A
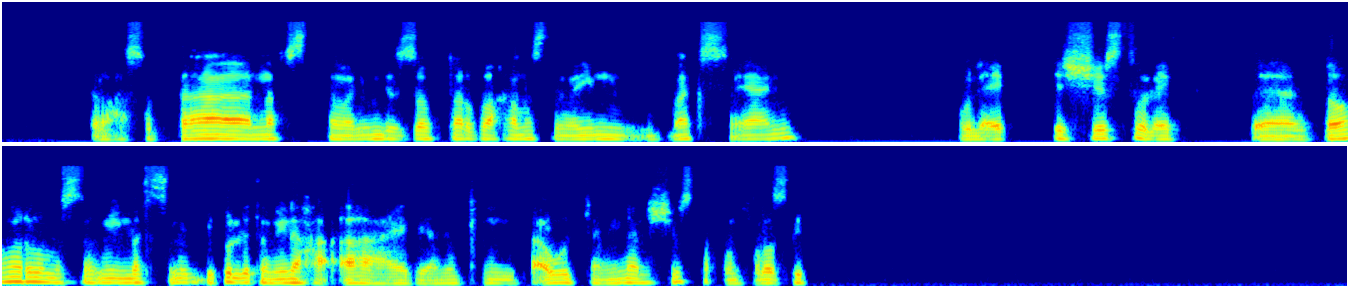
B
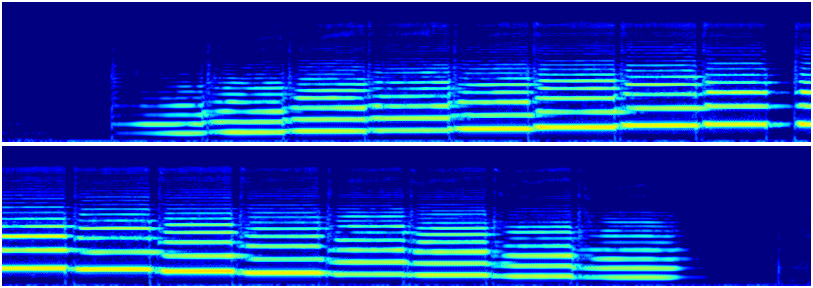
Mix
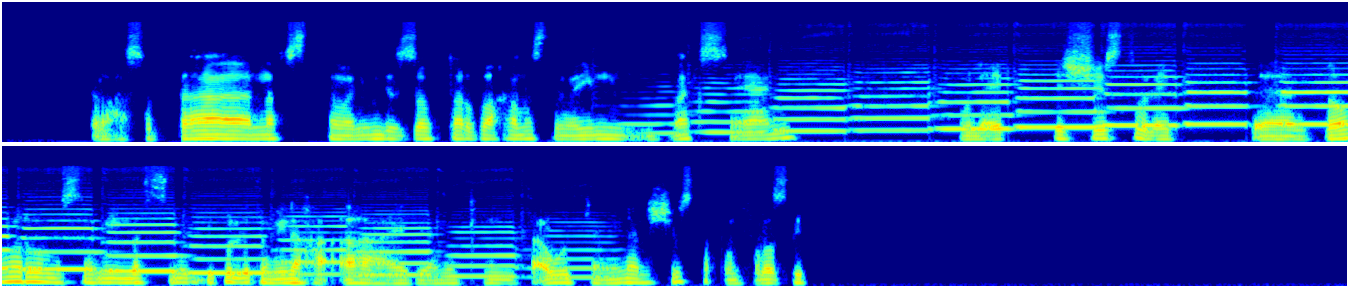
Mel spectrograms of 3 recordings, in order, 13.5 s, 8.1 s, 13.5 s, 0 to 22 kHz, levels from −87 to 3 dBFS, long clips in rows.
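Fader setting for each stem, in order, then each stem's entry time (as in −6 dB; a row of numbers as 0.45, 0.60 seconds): −4.5, −2.0 decibels; 0.00, 2.40 seconds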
